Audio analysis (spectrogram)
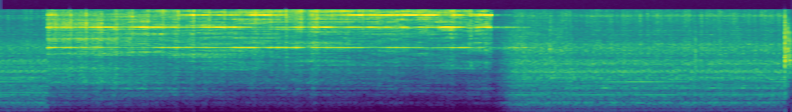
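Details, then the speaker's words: Wood-cutting bandsaw cutting very thin plywood: bright light hiss with faint high ring through thin sheet, then a fuller tone; normal cut, sound differs with material. "Even though it's the same saw, it sounds different depending on what it's cutting. And after having some practice and experience, you will become familiar with how it should sound depending on what you're cutting."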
